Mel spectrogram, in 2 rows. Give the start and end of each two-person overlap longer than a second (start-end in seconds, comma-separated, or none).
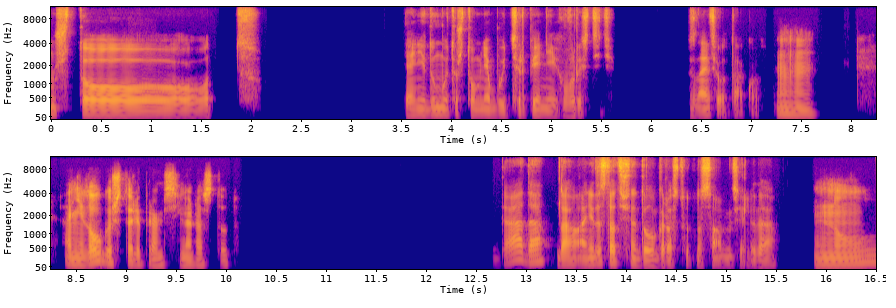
none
